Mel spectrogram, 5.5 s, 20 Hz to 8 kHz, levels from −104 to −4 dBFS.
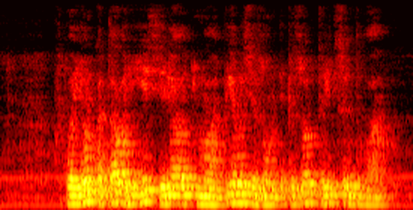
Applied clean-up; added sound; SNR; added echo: none; none; none; reverberation time 0.9 s.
